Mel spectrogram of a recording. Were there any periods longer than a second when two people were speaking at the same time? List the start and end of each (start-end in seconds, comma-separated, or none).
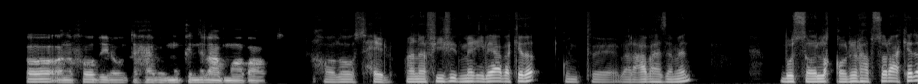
none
